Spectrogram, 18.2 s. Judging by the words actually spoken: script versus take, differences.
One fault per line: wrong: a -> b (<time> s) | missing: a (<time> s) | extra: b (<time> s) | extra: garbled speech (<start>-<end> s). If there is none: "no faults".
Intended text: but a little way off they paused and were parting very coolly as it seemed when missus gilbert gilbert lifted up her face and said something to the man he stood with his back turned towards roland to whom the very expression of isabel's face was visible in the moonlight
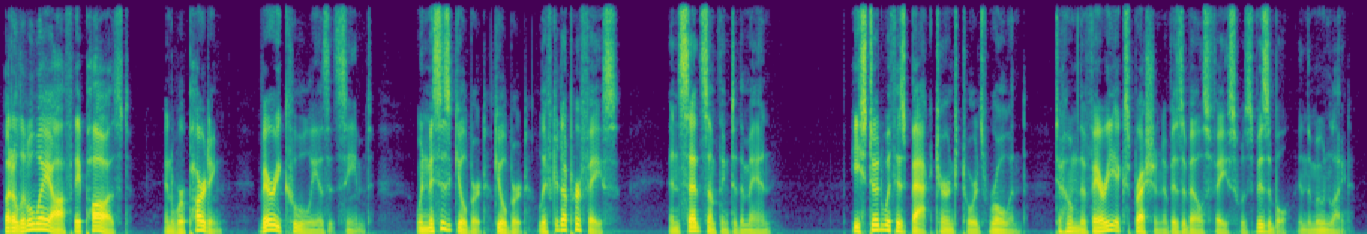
no faults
